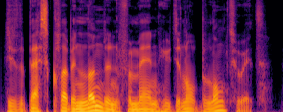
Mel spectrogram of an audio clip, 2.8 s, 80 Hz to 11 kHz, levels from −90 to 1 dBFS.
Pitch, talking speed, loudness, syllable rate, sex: 90 Hz, 315 wpm, -17 LUFS, 6.3 syllables/s, male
